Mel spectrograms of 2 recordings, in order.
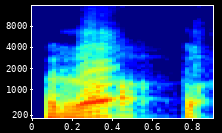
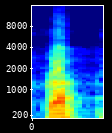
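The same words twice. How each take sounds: First: र and क said apart with a pause; split reading. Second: रक said as one joined syllable; blended reading. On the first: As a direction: sound र, then क, separately. (र और क अलग-अलग रुककर) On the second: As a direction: run र into क smoothly. (रक को जोड़कर एक साथ) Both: Shown as a demonstration. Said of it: "पहले ऊपर पढ़ लेना है".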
